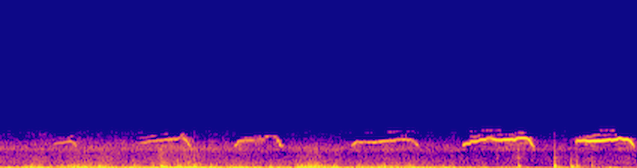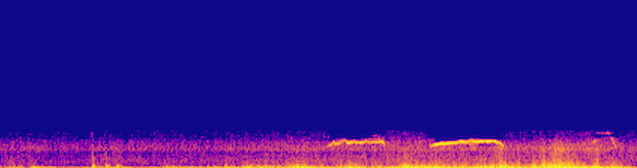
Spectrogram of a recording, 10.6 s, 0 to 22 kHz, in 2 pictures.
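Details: At a bald eagle nest in southwest Florida, late evening of 23 February 2024, thin piping whistles with arched, slurred shapes repeat in loose runs under strong low-pitched wind-like rumble.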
